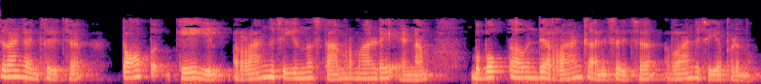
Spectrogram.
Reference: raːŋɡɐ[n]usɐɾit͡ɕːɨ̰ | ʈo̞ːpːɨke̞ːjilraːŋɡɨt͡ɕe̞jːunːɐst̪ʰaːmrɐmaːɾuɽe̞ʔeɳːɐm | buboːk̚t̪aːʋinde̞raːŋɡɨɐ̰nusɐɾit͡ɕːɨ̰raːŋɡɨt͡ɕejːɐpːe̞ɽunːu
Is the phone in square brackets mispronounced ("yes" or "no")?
no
